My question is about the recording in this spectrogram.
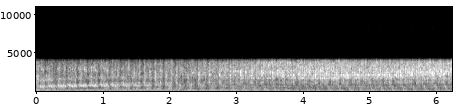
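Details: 2005 Dodge Ram 3500, 325hp/600 Cummins common rail diesel at idle: rough with an uneven chuff and pulsing under the clatter, about three beats a second; oil filler cap dances from heavy blow-by caused by bad injectors, so the engine needs a rebuild.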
